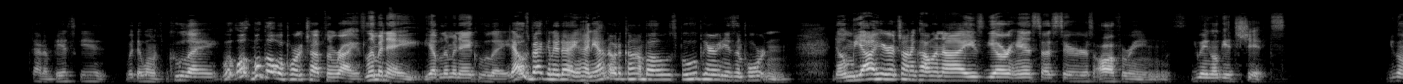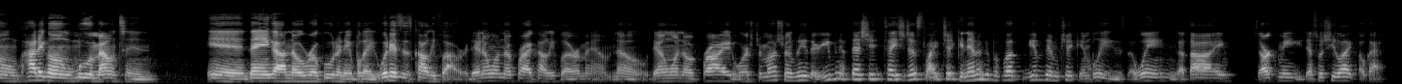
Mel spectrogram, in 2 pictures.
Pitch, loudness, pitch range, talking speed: 165 Hz, -21 LUFS, 140-200 Hz, 250 wpm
